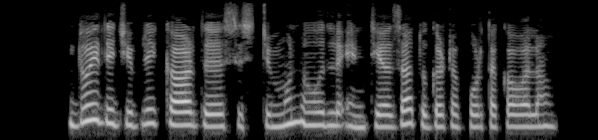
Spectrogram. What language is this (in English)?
Pashto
